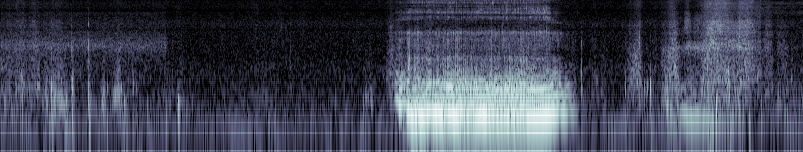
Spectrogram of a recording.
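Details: Sleeping dog snoring with its eyes open: one loud, low, rattling snore under two seconds between quieter breaths.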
